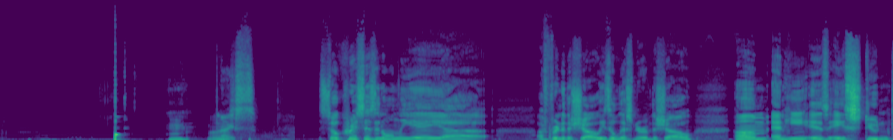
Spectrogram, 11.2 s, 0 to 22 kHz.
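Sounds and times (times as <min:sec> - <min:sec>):
cork popped from whiskey bottle: 0:01.4 - 0:01.7
speech: 0:02.1 - 0:03.2, 0:04.0 - 0:06.1, 0:06.7 - 0:11.1.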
